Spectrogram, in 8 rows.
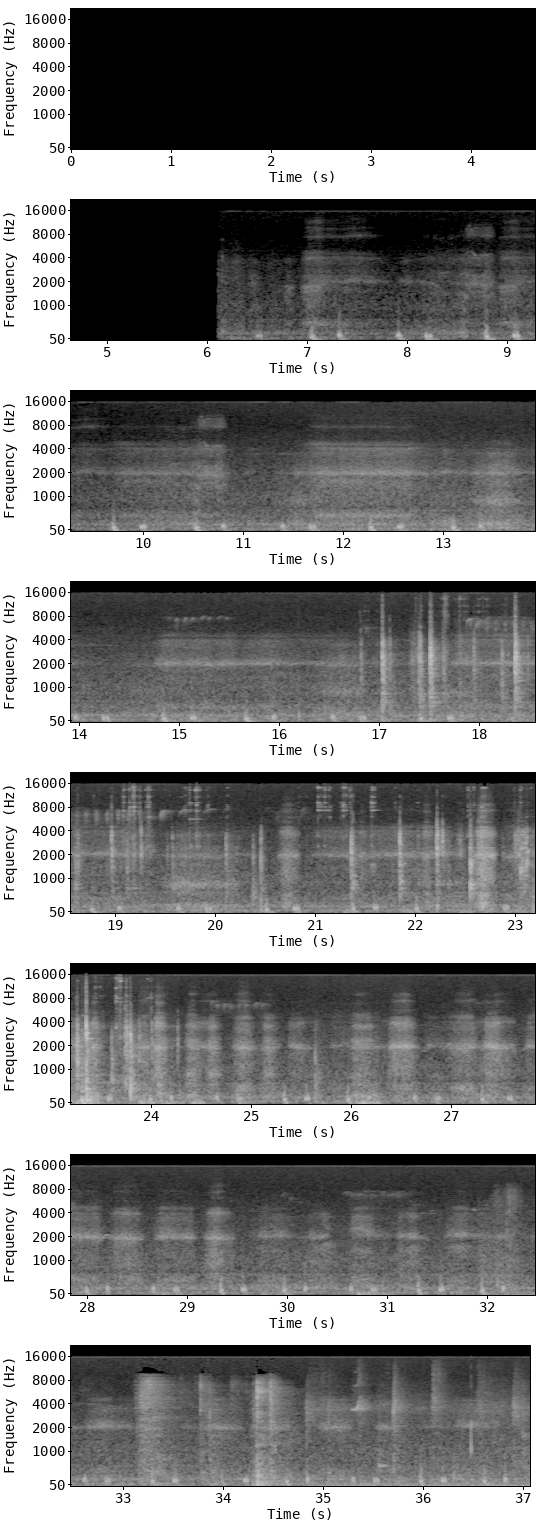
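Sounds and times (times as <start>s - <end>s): heartbeat thumps: 6.4s - 37.0s
sharp clicks and rattles: 16.7s - 25.8s.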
